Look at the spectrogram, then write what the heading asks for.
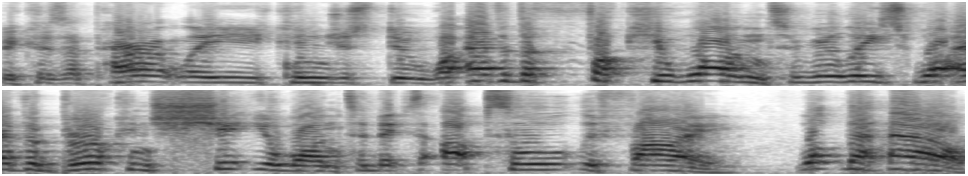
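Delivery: worked-up, exasperated outburst. Complaining about a game's broken release, getting irate. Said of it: "I'm getting a little irate".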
